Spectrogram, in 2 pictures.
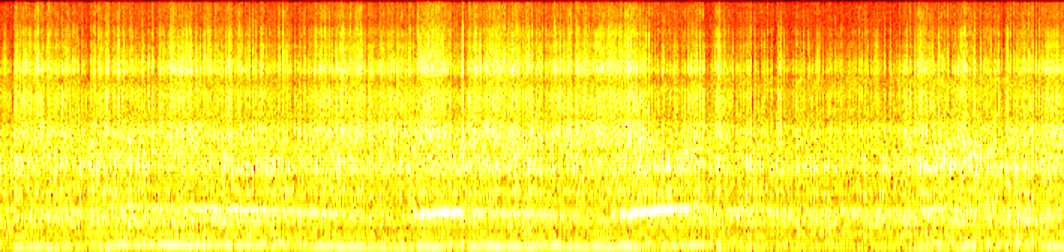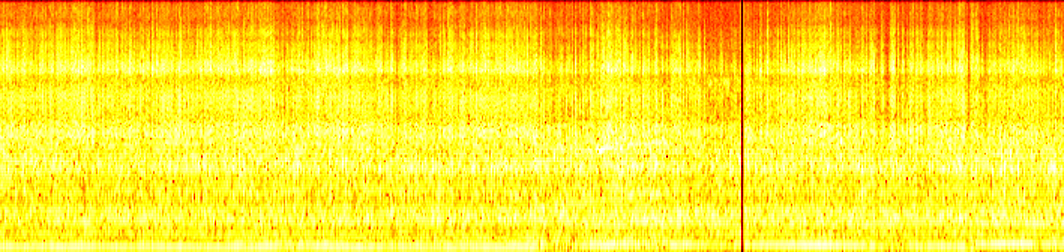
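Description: Motorcycle engine running steadily at road speed, heard from on board, its note stepping up and down a few times as the throttle and gears change, over a rush of wind and road noise.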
